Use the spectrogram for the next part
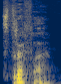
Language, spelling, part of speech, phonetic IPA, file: Russian, строфа, noun, [strɐˈfa], Ru-строфа.ogg
- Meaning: 1. stanza (a unit of a poem) 2. strophe 3. verse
